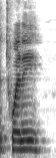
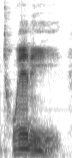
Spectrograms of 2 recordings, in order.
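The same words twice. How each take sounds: First: "twenty" with a clear T after the N; T pronounced. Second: "twenty" said as "twenny"; silent second T. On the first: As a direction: sound both Ts in "twenty". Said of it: "there is a T". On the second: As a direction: drop the T after N in "twenty". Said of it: "we usually s-, pronounce this like". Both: Shown as a demonstration.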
